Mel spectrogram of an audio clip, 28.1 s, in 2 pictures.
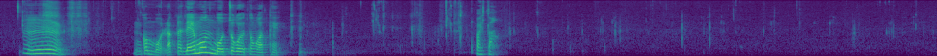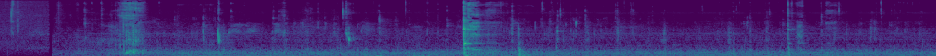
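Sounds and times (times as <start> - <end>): faint chewing and mouth clicks: 4.4 - 28.0
low steady hum: 14.9 - 28.0.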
